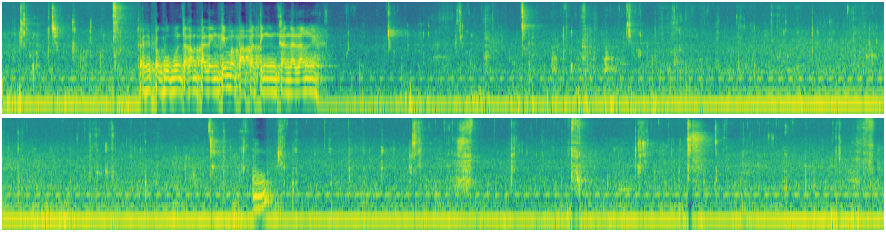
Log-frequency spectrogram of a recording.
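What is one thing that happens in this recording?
A man chews and smacks his lips loudly close to a microphone.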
